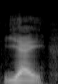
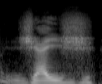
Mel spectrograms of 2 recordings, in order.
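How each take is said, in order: First: The word begins with a Y sound. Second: The word begins with an English J sound. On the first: The speaker calls it right. "it's yay" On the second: The speaker calls it wrong. "it's not jij"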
